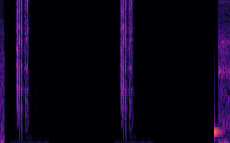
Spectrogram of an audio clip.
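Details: Two quick camera shutter clicks, then a sharp thump with low hum and hiss; no animal voice.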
